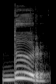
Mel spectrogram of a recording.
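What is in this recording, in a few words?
"дыр", Komi, female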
